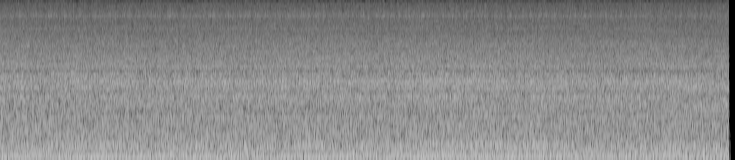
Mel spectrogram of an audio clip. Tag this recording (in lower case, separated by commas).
vehicle, car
